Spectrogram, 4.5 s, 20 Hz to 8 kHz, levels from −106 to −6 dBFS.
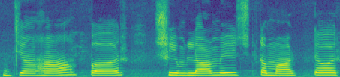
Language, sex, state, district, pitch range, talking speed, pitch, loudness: Hindi, female, Punjab, Fazilka, 220-245 Hz, 65 wpm, 230 Hz, -15 LUFS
